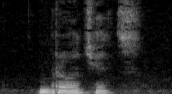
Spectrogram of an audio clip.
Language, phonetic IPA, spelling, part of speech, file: Polish, [ˈbrɔd͡ʑɛt͡s], brodziec, noun, LL-Q809 (pol)-brodziec.wav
